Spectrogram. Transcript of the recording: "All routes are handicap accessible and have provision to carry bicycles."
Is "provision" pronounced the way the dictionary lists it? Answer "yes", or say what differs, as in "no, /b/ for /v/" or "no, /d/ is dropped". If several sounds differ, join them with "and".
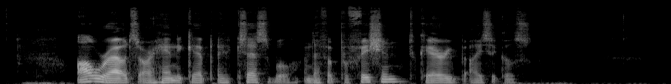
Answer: no, /f/ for /v/ and /ʃ/ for /ʒ/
